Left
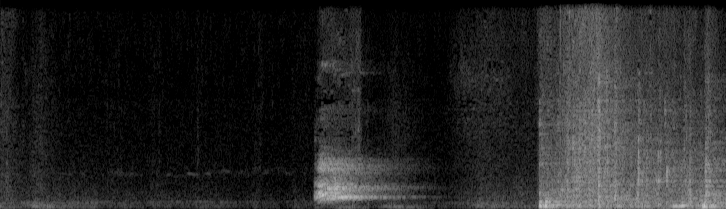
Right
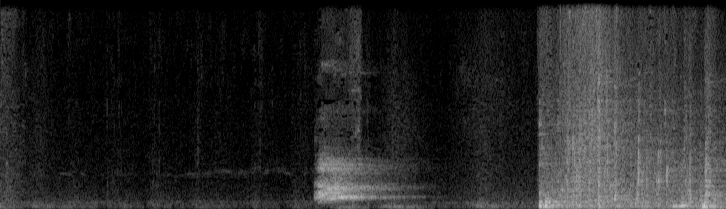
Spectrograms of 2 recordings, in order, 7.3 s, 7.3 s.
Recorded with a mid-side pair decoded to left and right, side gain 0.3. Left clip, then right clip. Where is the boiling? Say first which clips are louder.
Right 2 dB; 30° right, 0.6 m.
